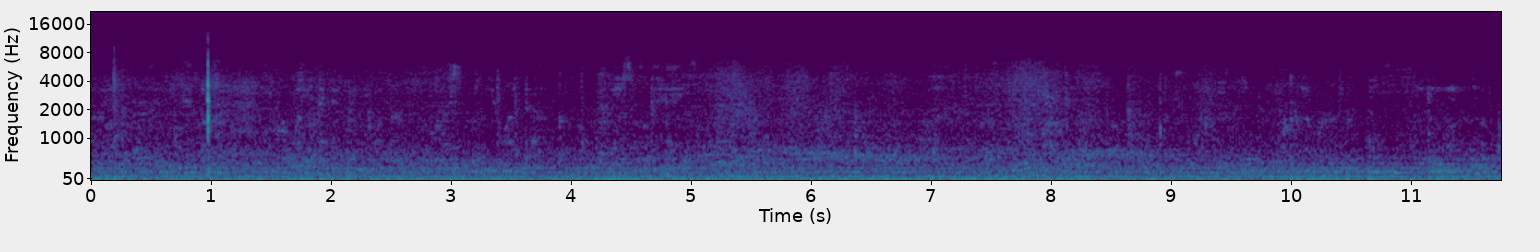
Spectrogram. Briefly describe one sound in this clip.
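A man speaks quietly in a low voice close by.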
